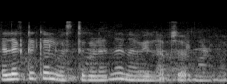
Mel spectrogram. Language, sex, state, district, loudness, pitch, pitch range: Kannada, female, Karnataka, Shimoga, -19 LUFS, 210 Hz, 200-250 Hz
